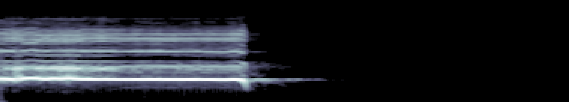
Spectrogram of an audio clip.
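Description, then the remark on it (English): A single loud, sustained high-pitched scream from a voice imitating a terrified woman on an airplane in severe turbulence, held steadily for about a second and a half before cutting off abruptly, followed by silence. “I mean, the plane is just, dude, like, people are screaming for their lives on the airplane, and I'm not exaggerating.”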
